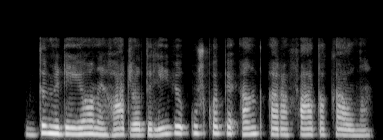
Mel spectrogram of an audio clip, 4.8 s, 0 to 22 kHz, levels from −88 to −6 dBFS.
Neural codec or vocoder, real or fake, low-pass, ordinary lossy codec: codec, 16 kHz, 4 kbps, FreqCodec, smaller model; fake; 7.2 kHz; AAC, 64 kbps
